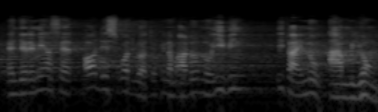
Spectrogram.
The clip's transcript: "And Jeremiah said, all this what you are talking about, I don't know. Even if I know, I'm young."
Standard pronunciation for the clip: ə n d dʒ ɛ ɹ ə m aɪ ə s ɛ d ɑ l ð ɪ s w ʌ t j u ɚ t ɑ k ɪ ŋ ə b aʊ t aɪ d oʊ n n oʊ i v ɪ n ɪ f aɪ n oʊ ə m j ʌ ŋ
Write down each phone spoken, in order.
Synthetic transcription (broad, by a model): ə n dʒ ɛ ɹ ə m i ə s ɛ d ɑ l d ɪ s w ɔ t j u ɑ t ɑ k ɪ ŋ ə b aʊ aɪ d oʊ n n oʊ i v ɪ n ɪ f aɪ n oʊ ə m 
